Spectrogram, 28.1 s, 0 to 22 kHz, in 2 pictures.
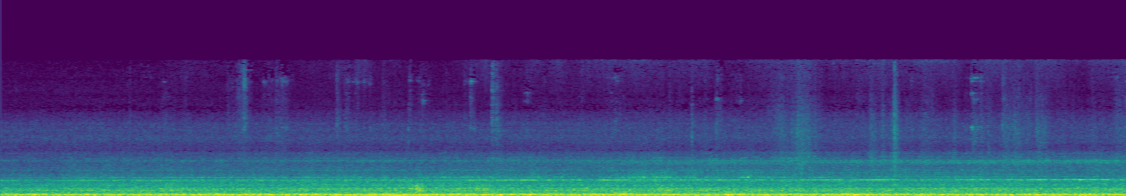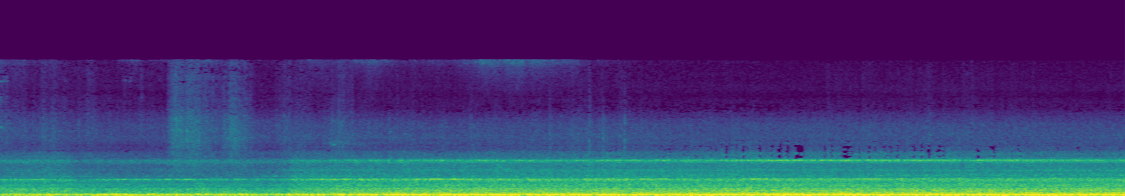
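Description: Cabin noise of an E5-series Shinkansen running at speed: a steady rumble and rushing hiss with a thin high whine. It grows louder about two-thirds of the way through, where a second, higher whine joins in.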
